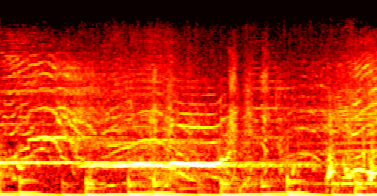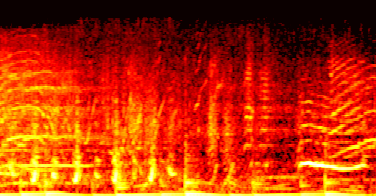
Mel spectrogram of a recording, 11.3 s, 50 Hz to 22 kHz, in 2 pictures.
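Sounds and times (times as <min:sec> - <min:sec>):
low rumble of deep water: 0:00.0 - 0:11.2
whale song moans and whistles: 0:00.0 - 0:11.2.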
